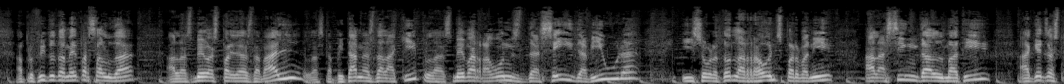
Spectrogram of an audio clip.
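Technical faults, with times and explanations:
2.27–2.31 s, 4.77 s and 8.73 s, compressed frames skipped: the audio jumps ahead about 70 ms, then about 20 ms twice, as whole frames are left out, so each join is a jump rather than a silent gap.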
